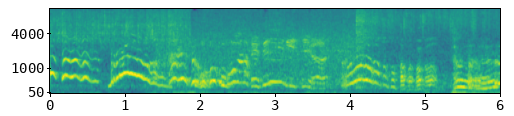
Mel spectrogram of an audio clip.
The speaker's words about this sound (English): Dreading that cold morning shower. Get a water heater that works.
